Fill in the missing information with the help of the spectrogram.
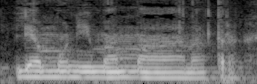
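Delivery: plain reading voice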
